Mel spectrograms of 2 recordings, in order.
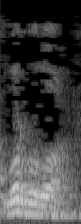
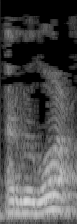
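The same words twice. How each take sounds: First: والرضاع said war-radaa', a after the r; fatha on the ra. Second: الرضاع said ar-ridaa', i after the r; kasra on the ra. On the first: Teacher shows both vowellings of the word, ر with fatha in والرضاع. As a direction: say والرضاع with a short a on the ر. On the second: Teacher shows both vowellings of the word, ر with kasra in الرضاع. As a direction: say الرضاع with a short i on the ر. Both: Shown as a demonstration. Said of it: "الرضاع بكسر الراء وفتحها".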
